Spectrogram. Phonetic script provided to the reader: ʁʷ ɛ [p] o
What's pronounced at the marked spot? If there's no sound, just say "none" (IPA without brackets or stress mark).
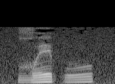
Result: p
